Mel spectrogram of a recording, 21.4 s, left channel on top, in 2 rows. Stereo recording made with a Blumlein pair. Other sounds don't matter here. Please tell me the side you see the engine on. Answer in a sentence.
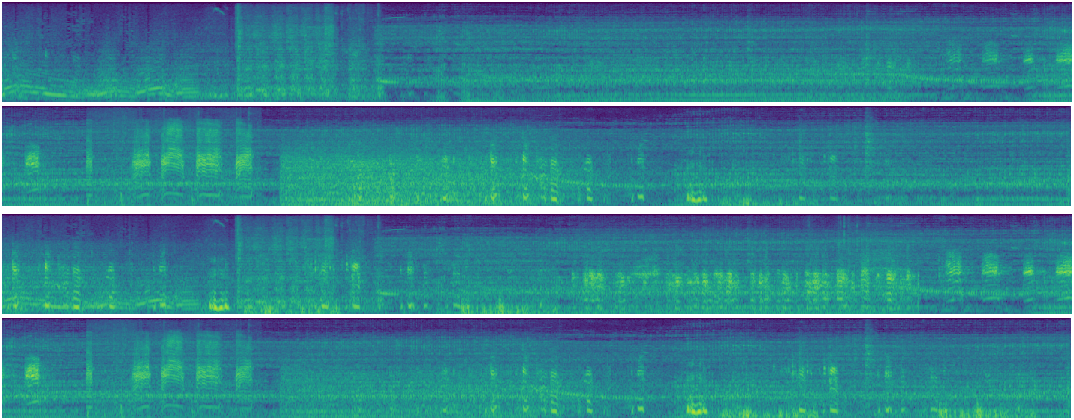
You can hear the engine in the centre.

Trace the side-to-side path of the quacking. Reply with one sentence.
You can hear the quacking move from right to left and back again.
